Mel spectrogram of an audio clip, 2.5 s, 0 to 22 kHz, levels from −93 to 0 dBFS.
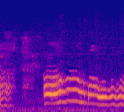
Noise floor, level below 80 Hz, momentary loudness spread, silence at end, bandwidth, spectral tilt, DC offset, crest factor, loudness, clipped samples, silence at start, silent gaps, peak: -56 dBFS; -64 dBFS; 16 LU; 0 s; 9.2 kHz; -6 dB/octave; under 0.1%; 12 dB; -29 LUFS; under 0.1%; 0 s; none; -18 dBFS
